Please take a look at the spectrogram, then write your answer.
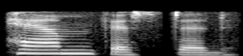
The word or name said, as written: ham-fisted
